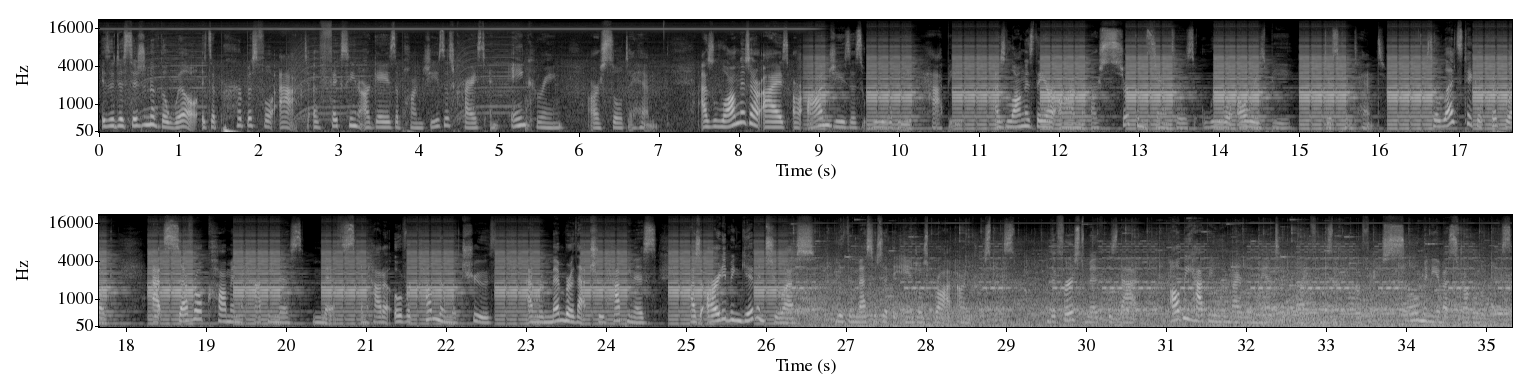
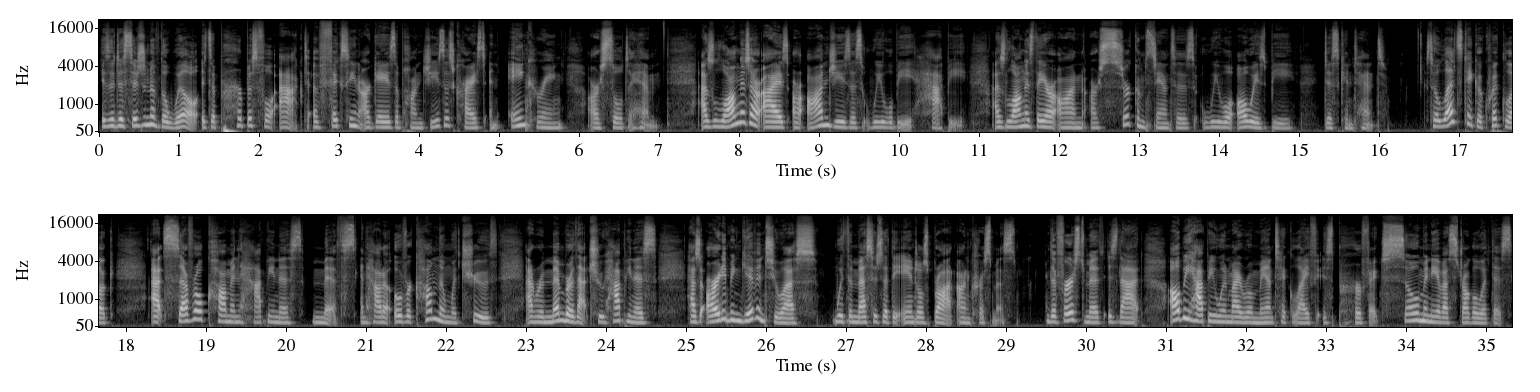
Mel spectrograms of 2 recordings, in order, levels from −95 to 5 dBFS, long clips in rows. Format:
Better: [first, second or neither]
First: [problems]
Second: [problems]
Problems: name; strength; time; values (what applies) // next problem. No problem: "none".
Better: second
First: alarms or sirens; very loud; throughout; 1 dB above the speech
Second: none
